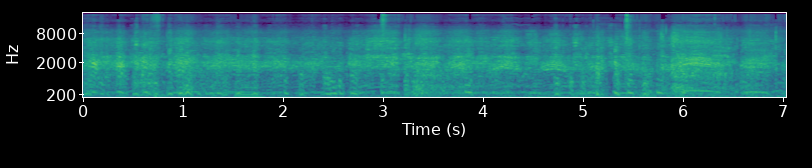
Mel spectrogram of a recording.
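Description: A flock of farm-raised ducks quack and chatter noisily and continuously close by, a busy overlapping din with only faint traces of voice.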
